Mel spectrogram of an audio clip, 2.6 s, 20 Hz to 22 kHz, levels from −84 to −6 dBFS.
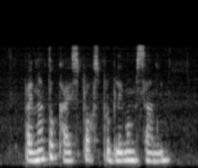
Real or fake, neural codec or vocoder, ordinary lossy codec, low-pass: fake; vocoder, 44.1 kHz, 128 mel bands, Pupu-Vocoder; none; 19.8 kHz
